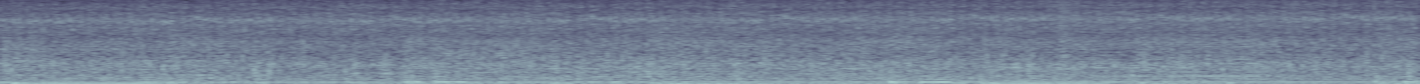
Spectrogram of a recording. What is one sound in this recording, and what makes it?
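A truck engine rumbles steadily as it drives.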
